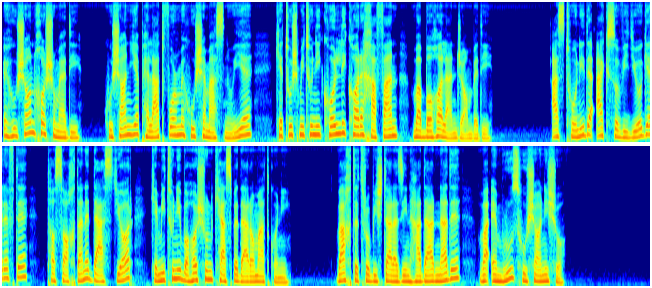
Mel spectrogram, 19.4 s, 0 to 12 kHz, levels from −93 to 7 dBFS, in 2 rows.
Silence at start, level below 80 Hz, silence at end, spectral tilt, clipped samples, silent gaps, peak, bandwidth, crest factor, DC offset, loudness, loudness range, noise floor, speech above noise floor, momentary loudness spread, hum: 0 s; -48 dBFS; 1.3 s; -5 dB/octave; under 0.1%; none; -2 dBFS; 12 kHz; 18 dB; under 0.1%; -20 LUFS; 3 LU; -71 dBFS; 51 dB; 7 LU; none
